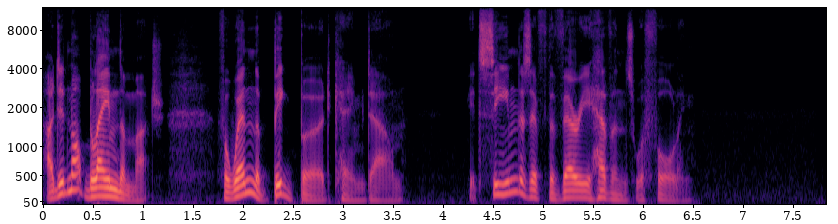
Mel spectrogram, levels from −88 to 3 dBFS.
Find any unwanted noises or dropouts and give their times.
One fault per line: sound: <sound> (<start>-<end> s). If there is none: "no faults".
no faults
